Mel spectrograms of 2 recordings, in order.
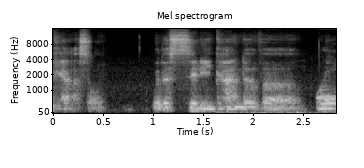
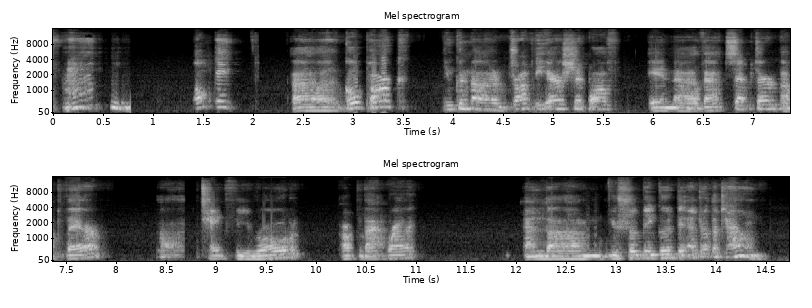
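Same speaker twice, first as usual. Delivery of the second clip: small gnome voice, high and slow; 7 semitones higher than usual. Voicing a little gnome customs agent who checks the players' paper: gnome customs agent voice. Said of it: "it's like a little gnome".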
